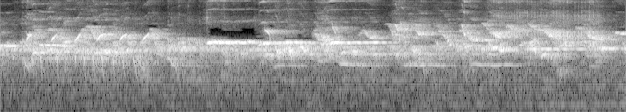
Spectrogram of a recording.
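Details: Domestic canary song at home, a lively run of quick rolling trills and clear, piercing whistles, loud and continuous.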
